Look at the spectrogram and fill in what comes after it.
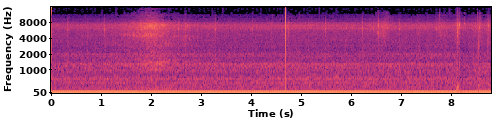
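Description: Porsche 930 Turbo's air-cooled, turbocharged flat-six and road noise heard from inside the cabin while driving: a steady low rumble. There is a single sharp click about halfway through.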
